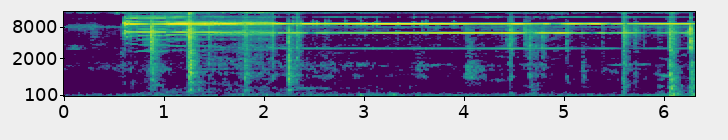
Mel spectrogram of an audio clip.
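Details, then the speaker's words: Samsung CS21D500HT CRT TV that will not turn on: at switch-on a thin, steady high squeal with clicks, but no picture. The horizontal output transistor is suspected, not confirmed. "Menjerit guys, menjerit. Saya cabut, masih nggak mau hidup rupanya."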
